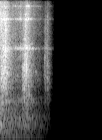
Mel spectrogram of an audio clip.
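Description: Brief grinding of a hand pepper mill over a bowl of potato dough in the first second, then the sound cuts out to complete silence.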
